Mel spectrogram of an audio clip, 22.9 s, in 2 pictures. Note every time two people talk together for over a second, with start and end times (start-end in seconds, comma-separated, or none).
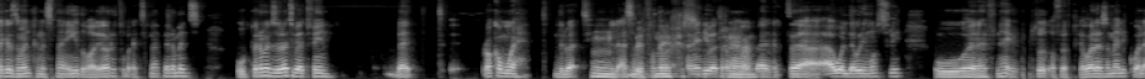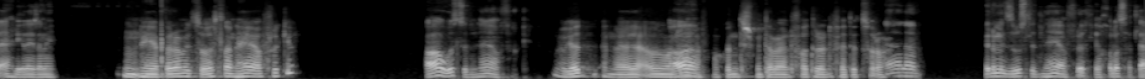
5.9-7.7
